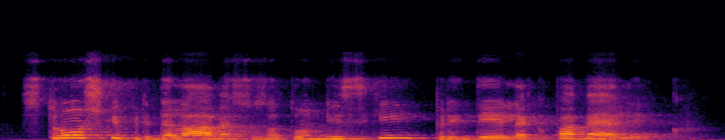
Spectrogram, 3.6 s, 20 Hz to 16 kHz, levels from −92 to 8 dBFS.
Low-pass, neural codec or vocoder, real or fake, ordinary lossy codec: 7.2 kHz; none; real; Opus, 24 kbps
